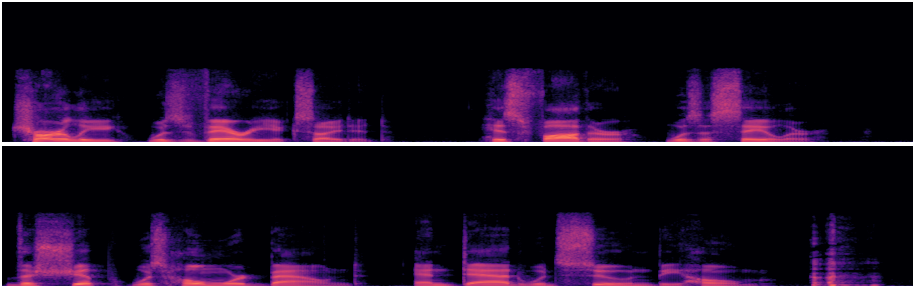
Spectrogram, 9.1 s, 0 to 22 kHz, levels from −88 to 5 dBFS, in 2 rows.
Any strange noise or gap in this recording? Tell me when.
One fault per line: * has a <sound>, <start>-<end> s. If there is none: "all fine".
* has a laugh, 8.6-9.0 s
